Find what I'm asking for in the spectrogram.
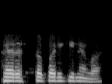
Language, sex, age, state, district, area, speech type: Odia, male, 45-60, Odisha, Mayurbhanj, rural, conversation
